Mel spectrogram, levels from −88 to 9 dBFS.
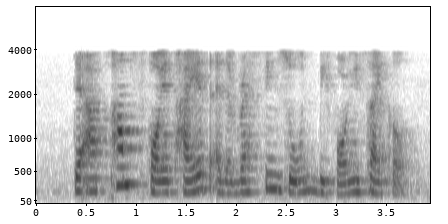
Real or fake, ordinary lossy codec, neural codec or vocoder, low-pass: real; AAC, 16 kbps; none; 7.2 kHz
